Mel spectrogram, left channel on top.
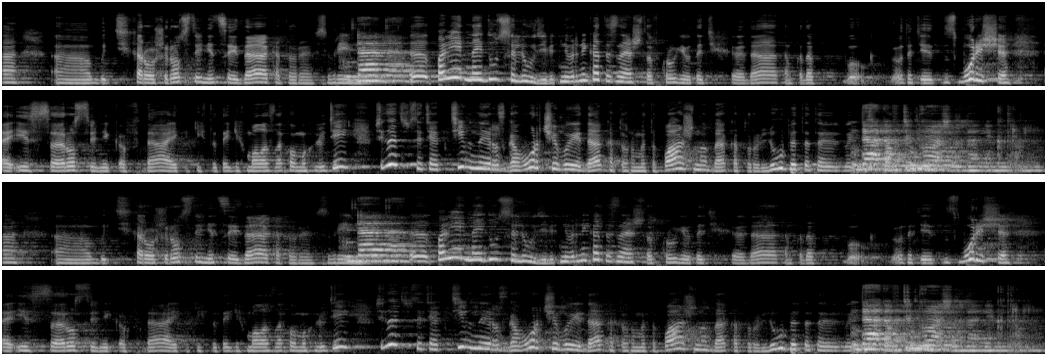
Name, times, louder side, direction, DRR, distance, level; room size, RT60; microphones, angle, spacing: voice 1, 0.0-3.7 4.1-8.1 8.4-12.2 12.6-19.0 19.2-19.8, left 2 dB, 65° left, 10 dB, 1.3 m, -22 dB
voice 2, 3.4-4.1 18.9-20.7, equal, 10° left, -1 dB, 7.3 m, -18 dB
27.5 x 22.0 x 7.5 m, 0.85 s
head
